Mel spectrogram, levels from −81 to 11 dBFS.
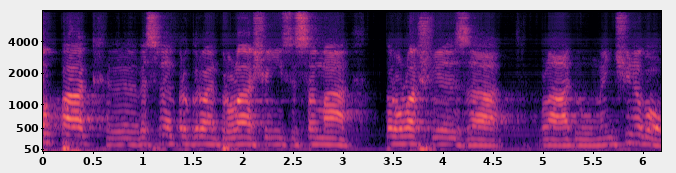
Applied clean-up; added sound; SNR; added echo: neural separator model SepFormer DNS4.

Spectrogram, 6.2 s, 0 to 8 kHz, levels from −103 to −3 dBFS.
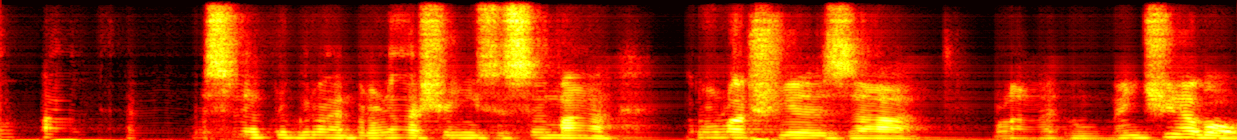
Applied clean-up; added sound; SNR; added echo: neural mask model DeepFilterNet 3.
